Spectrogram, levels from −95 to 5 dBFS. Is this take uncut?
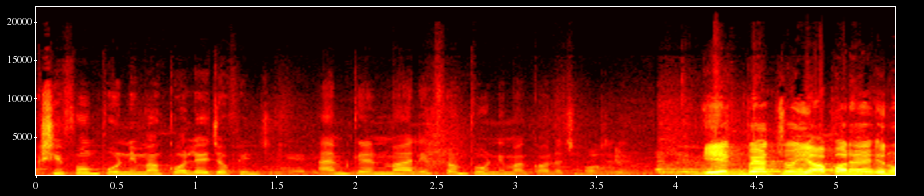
no; 1 cut; at 4.0 s

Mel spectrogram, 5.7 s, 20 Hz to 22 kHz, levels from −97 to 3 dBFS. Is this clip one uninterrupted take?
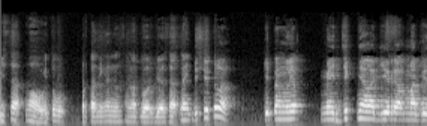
no; 1 cut; at 2.5 s

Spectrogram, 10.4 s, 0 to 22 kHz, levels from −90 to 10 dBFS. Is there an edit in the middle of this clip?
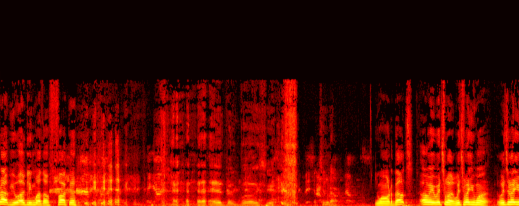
yes; 2 cuts; at 6.0 s, 8.4 s

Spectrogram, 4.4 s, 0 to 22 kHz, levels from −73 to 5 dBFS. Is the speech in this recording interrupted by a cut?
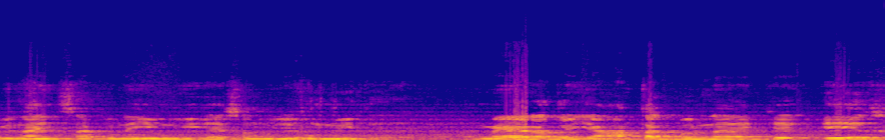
yes; 1 cut; at 2.3 s

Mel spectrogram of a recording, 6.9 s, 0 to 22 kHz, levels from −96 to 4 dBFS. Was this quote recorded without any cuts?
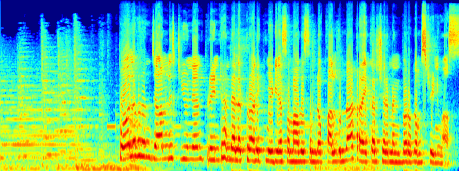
no; 1 cut; at 1.3 s

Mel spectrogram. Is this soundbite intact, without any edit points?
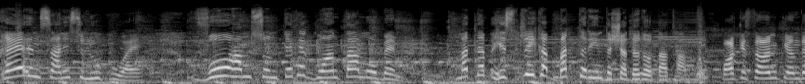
no; 2 cuts; at 4.4 s, 7.0 s

